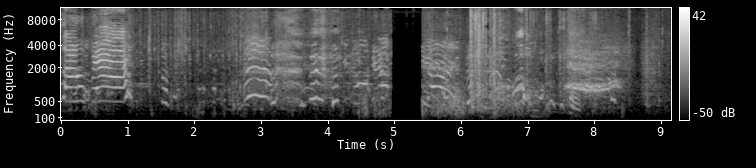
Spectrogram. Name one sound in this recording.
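A young woman screams and shrieks loudly.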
